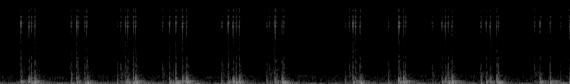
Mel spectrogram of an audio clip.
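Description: Fingertips tap on the sides of an upside-down clear glass jar full of hard candies, making quick clusters of light taps with bright clicks over a low, steady hum. The taps come in short bursts at an uneven pace, each one dying away almost at once.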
